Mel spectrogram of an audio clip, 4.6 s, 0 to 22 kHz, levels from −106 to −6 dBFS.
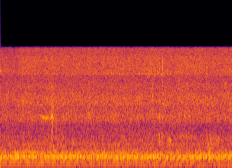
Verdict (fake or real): real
